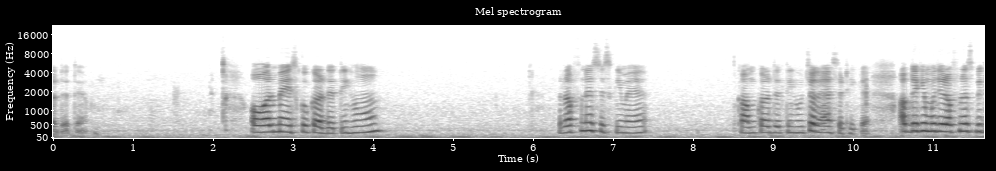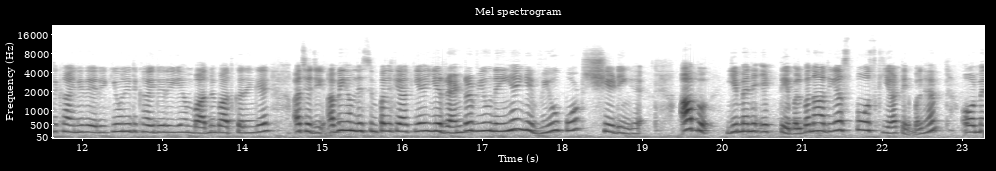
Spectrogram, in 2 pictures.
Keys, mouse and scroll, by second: 2.7-3.2 scroll down 6, 5.9-8.9 drag, 9.5-10.9 middle drag, 10.9 scroll up 1, 11.1-12.2 middle drag, 12.2 scroll down 2, 15.4-15.8 scroll down 3, 15.8-18.8 middle drag, 18.8-19.2 scroll up 3.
